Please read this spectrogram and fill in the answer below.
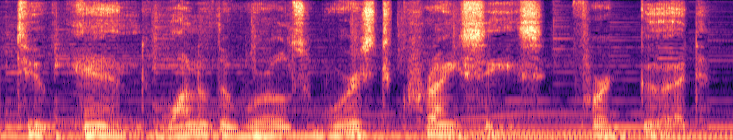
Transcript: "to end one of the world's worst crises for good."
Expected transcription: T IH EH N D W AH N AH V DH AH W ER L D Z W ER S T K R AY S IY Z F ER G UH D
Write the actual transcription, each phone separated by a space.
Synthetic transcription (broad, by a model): T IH EH N D W AH N AH V DH AH W ER L D Z W ER S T K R AY S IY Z F ER G UH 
